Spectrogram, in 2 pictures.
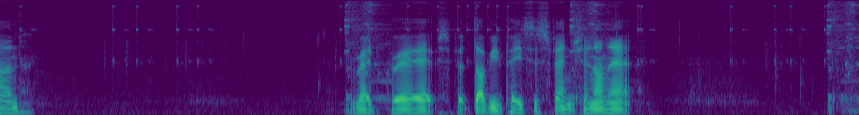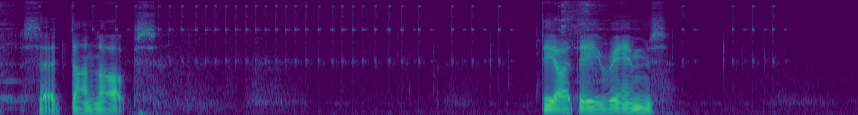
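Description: Short electronic menu clicks tick in quick runs.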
